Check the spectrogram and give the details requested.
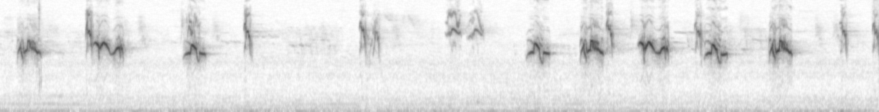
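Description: American robin singing clear, warbled phrases of two or three notes, about one and a half per second, with thin high squeaky notes mixed in.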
